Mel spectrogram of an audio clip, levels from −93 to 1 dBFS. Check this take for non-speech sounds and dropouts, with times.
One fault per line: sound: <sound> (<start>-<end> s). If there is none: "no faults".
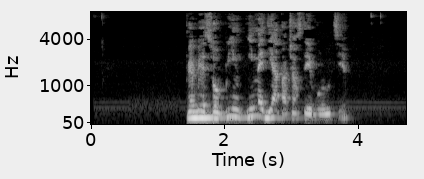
no faults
